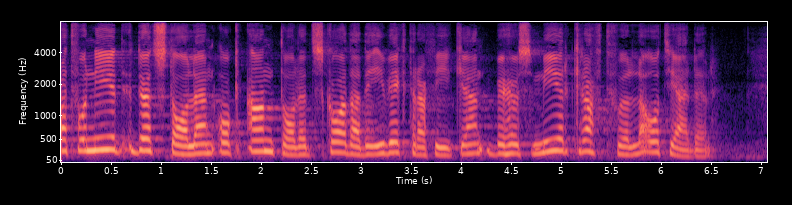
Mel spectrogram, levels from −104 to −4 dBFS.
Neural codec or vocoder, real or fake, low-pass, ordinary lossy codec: none; real; none; none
